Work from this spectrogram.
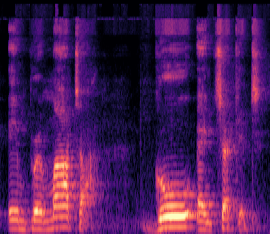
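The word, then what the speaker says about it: imprimatur: And when you say impremata, go and check it. I can spell it out for you. Impremata. Impremata. I m p r i m a t u r.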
